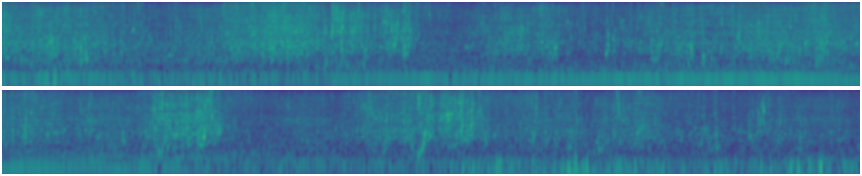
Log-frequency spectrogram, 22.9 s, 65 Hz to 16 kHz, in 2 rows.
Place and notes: small waves at the beach in Svartönstaden area i Luleå Sweden. captured with minidisc and a small condenser microphone attached to a stick in the sand. You can hear a boat passing by far away and how the tides rises.
Luleå, Sweden, 23 August 2009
